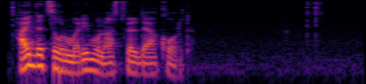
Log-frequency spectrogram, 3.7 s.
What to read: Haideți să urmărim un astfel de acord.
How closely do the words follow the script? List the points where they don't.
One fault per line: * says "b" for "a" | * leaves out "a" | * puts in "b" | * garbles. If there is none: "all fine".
all fine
